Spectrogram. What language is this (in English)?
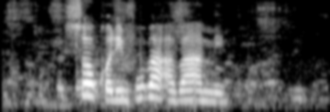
Kinyarwanda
